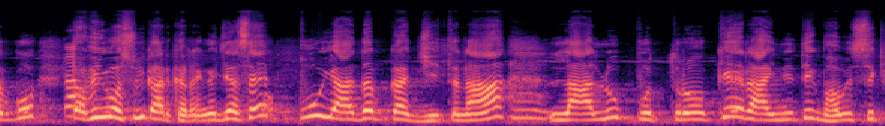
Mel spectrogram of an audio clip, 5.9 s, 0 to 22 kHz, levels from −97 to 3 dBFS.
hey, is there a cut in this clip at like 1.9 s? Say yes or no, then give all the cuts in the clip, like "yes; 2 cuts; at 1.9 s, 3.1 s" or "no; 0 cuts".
yes; 1 cut; at 1.9 s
